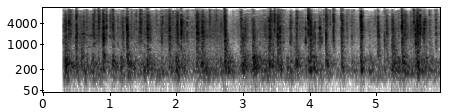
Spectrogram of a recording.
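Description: Wind-driven rain beating on a vehicle in a severe storm: a dense, irregular patter of hits, starting abruptly just after a brief gap.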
